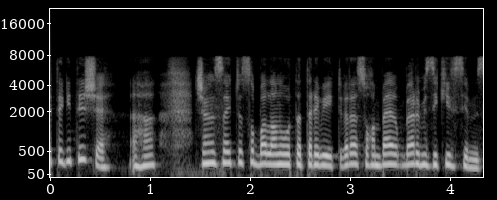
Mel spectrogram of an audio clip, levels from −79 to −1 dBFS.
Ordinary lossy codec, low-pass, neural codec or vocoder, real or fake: none; none; codec, 16 kHz, 1 kbps, X-Codec, HuBERT features, trained on LibriSpeech; fake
